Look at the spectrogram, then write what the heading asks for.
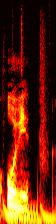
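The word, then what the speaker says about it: Ovi: О, мне представитель Nokia говорит, что ударение на О, OV.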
